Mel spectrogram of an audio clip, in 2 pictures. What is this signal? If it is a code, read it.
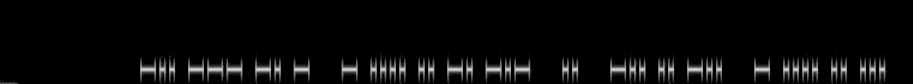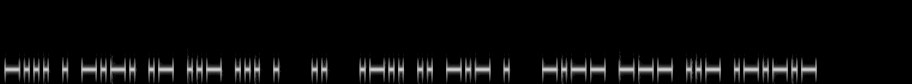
Morse code, heard as a keyed tone, about 25 wpm, 700 Hz. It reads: DONT THINK I DID THIS BECAUSE I LIKE YOU.
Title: Sentences from Top 1000 Words - Review Part 3 - 25wpm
